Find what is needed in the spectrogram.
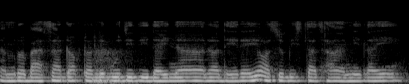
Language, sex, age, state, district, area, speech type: Nepali, female, 60+, West Bengal, Jalpaiguri, rural, spontaneous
